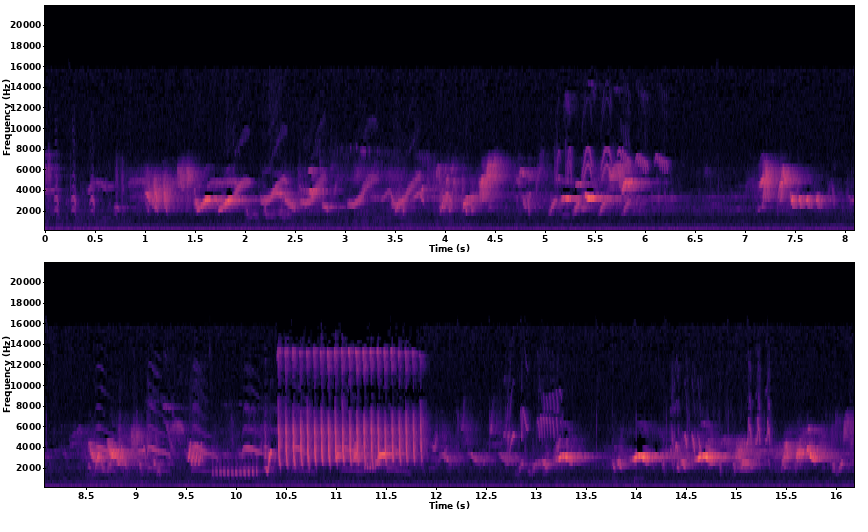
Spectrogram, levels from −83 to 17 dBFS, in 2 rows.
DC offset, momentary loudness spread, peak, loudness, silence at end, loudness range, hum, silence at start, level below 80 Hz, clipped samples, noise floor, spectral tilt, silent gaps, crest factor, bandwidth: under 0.1%; 21 LU; -8 dBFS; -27 LUFS; 0 s; 6 LU; none; 0 s; -78 dBFS; under 0.1%; -56 dBFS; 2 dB/octave; none; 24 dB; 16 kHz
